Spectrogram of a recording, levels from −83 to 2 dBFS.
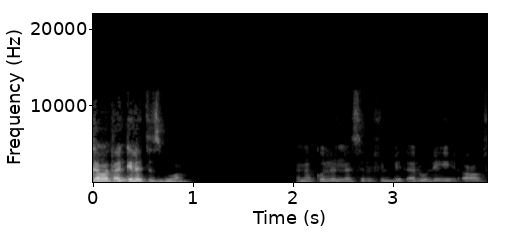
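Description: From 0.42 to 1.03 s a fast ticking rides on the speech as its level falls by about 25 dB: zipper noise, from gain stepping roughly 100 times a second without smoothing.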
